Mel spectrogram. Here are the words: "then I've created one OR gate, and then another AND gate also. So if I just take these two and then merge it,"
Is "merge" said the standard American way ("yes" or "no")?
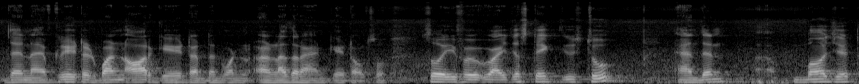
yes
